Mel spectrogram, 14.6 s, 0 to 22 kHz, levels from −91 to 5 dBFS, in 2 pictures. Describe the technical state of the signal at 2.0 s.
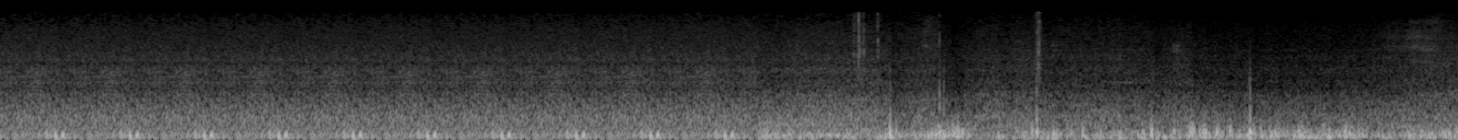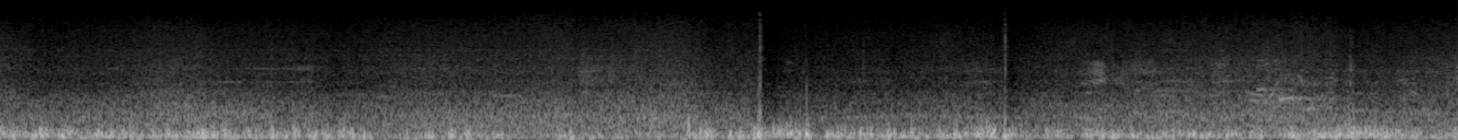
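At 2.0 s the sound is caught in a broken-record loop: a fragment of about 0.37 s plays again and again, identically and back to back, from the very start of the clip (already under way at 0.0 s) until about 3.79 s, repeating nine times in all. The likely cause is a stalled player, encoder or stream that kept resending the last piece it held, so the audio meant for that stretch never arrives.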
